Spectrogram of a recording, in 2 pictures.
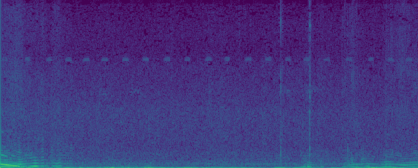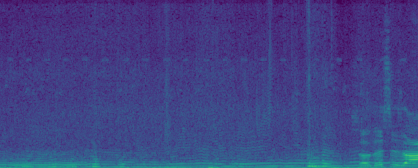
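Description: Honey bees swarm and buzz around the opened double deep brood box of a strong second-year hive, a loud, dense drone whose pitch wavers and shifts as individual bees pass close, with faint handling noises.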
